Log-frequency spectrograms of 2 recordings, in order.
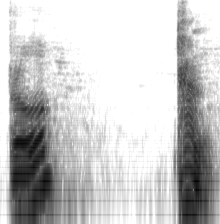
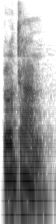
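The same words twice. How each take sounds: First: প্রধান stretched very slowly, syllable by syllable; drawn-out spelling. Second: Said in the usual way. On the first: Shown as a demonstration. Teacher to students, slowly stretching প্রধান. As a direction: draw out প্রধান slowly so students hear each part. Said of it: "teacher stretches word for students". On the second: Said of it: "teacher repeats word slowly".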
